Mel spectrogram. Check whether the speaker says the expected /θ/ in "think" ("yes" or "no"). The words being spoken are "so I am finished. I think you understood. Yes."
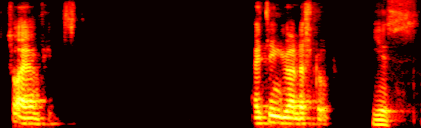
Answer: no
